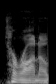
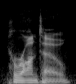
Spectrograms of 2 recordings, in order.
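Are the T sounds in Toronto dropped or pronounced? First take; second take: dropped; pronounced. First: The T sounds are left out of the word. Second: Every T sound in the word is pronounced. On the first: This is how most locals say it. "like zero, zero T" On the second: The speaker is not from Canada. "The way that it's actually written"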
